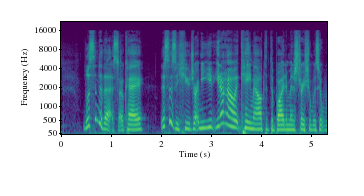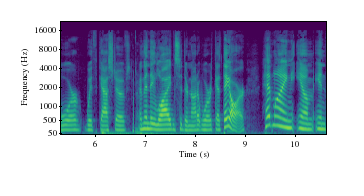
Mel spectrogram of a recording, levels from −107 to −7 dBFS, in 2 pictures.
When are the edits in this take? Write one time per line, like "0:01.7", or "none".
0:06.8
